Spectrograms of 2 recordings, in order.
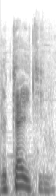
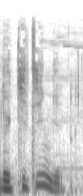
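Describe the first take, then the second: First: The word is pronounced with English-style sounds. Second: The word is pronounced with French-style sounds. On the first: The speaker calls it right. "Ça se dit le kiting" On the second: The speaker calls it wrong. "Tu dis le kitting"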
